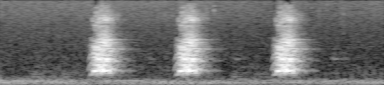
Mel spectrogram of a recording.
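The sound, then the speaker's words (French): A dog barks three times, with short, evenly spaced barks of equal strength, faint overall and with no voices. “Le chien. Je tiens le chien.”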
